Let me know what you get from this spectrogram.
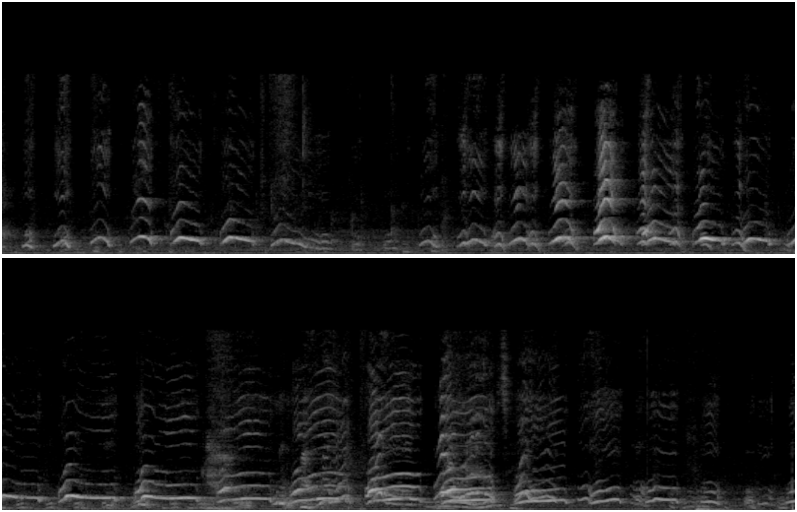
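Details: Several German Shorthaired Pointer puppies just starting to play; a chorus of high, rising-then-falling whines and squeals, repeated rapidly and overlapping, over a constant low electrical hum.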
